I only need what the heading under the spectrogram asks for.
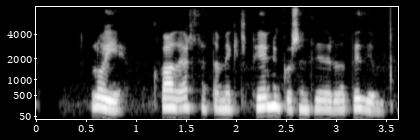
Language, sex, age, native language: Icelandic, female, 40-49, Icelandic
